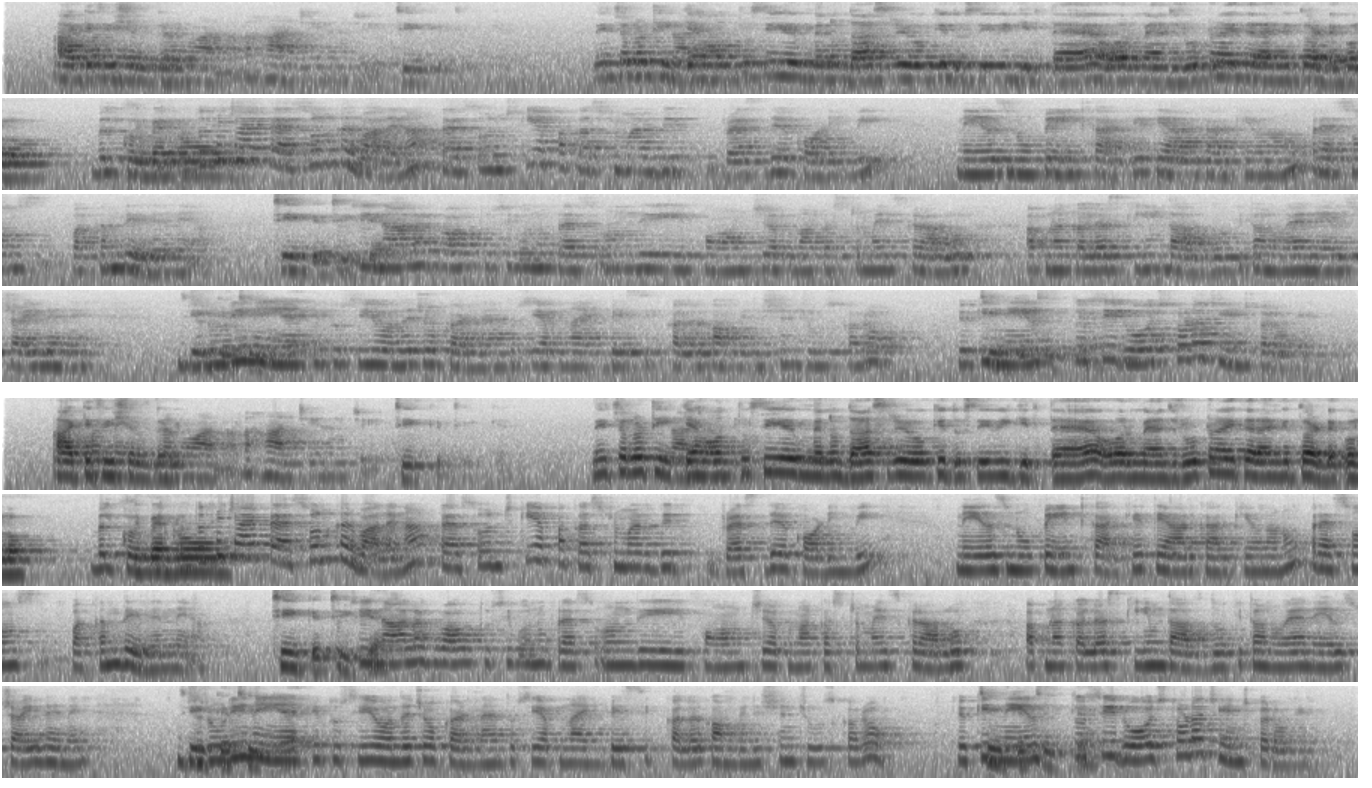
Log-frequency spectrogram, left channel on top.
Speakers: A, on the right; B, on the right.
A: ਪ੍ਰੋਪਰ
B: ਆਰਟੀਫਿਸ਼ਲ
A: ਨੇਲਸ ਲਗਵਾਨ ਨਾਲ, ਹਾਂਜੀ-ਹਾਂਜੀ।
B: ਨਈ, ਚਲੋ ਠੀਕ ਐ ਹੁਣ
A: ਜਾਂਦੀ
B: ਤੁਸੀਂ?
A: ਹੈ
B: ਮੈਨੂੰ ਦੱਸ ਰਹੇ ਓ ਕਿ ਤੁਸੀਂ ਵੀ ਕੀਤਾ ਐ ਔਰ ਮੈਂ ਜ਼ਰੂਰ ਟਰਾਈ ਕਰਾਂਗੀ ਤੁਆਡੇ ਕੋਲੋਂ।
A: ਬਿਲਕੁਲ-ਬਿਲਕੁਲ
B: ਤੁਸੀਂ ਮੈਨੂੰ
A: ਤੁਸੀਂ ਚਾਹੇ ਪੈਸ ਓਨ ਕਰਵਾ ਲੈਣਾ, ਪ੍ਰੈਸ ਓਣ ਚ ਕੀ ਆਪਾਂ ਕਸਟਮਰ ਦੇ ਡਰੈਸ ਦੇ ਅਕੋਰਡਿੰਗ ਵੀ ਨੇਲਜ਼ ਨੂੰ ਪੇਂਟ ਕਰਕੇ, ਤਿਆਰ ਕਰਕੇ, ਓਨਾਂ ਨੂੰ ਪ੍ਰੈਸ ਓਂਸ ਪੱਕਣ ਦੇ ਦਿੰਦੇ ਆ।
B: ਠੀਕ ਏ-ਠੀਕ
A: ਤੁਸੀਂ ਨਾ ਲਗਵਾਓ, ਤੁਸੀਂ ਓਨੂੰ ਪ੍ਰੈਸ ਓਨ ਦੀ ਫੋਮ ਚ ਆਪਣਾ ਕਸਟਮਾਈਜ਼ ਕਰਾ ਲੋ, ਆਪਣਾ ਕਲਰ ਸਕੀਮ ਦੱਸ ਦੋ, ਕਿ ਤੁਹਾਨੂੰ ਇਹ ਨੇਲਜ਼ ਚਾਹੀਦੇ ਨੇ।
B: ਏ-ਠੀਕ
A: ਜ਼ਰੂਰੀ
B: ਏ-ਠੀਕ
A: ਨਹੀਂ ਹੈ, ਕਿ ਤੁਸੀਂ ਉਹਦੇ ਚੋਂ ਕਰਨਾ ਹੈ। ਤੁਸੀਂ ਆਪਣਾ ਇੱਕ ਬੇਸਿਕ ਕਲਰ ਕੋਮਬੀਨੈਸ਼ਨ ਚੂਜ ਕਰੋ। ਕਿਉਂਕਿ,
B: ਏ-ਠੀਕ
A: ਨੇਲਸ
B: ਏ-ਠੀਕ
A: ਤੁਸੀਂ
B: ਏ
A: ਰੋਜ਼ ਥੋੜਾ ਚੇਂਜ ਕਰੋਗੇ,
